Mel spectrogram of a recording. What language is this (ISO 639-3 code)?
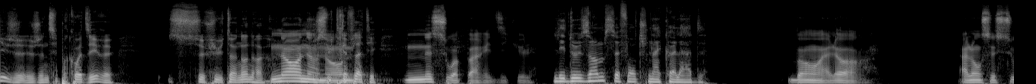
fra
